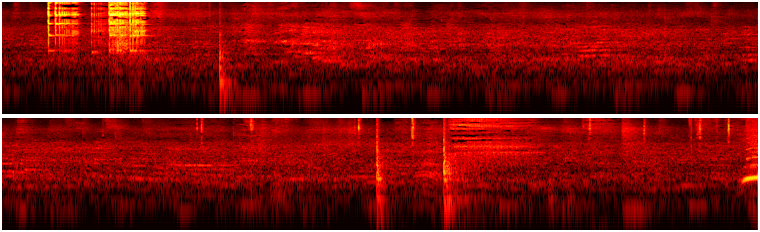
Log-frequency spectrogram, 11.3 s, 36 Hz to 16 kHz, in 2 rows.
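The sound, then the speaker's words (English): Glasses of a 4.7% session IPA beer clink together in a quick toast at Slab Town near the start, a few bright chiming knocks, followed by muffled background chatter and another brief clatter of glassware later on. “All right, on this note, we start chugging. Yeah, cheers, boys.”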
